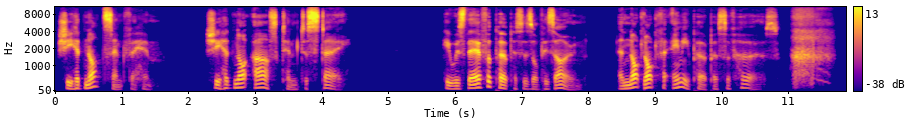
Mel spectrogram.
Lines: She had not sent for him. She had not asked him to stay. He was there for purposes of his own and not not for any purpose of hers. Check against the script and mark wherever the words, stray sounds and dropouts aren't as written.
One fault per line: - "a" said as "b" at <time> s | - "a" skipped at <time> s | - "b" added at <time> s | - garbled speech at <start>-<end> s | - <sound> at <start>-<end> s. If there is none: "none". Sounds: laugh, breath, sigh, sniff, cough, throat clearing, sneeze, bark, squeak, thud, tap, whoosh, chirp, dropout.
- sniff at 11.0-11.7 s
